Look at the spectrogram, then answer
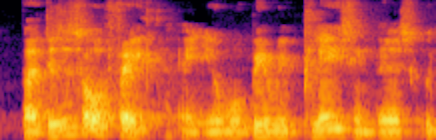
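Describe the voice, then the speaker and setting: Audible room echo surrounds a man speaking fairly slowly at a medium pitch with ordinary pitch variation. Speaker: web designer. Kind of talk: tutorial. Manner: hesitant, with fillers.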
